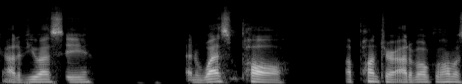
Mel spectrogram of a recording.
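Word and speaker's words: Pahl: And Wes Paul, a punter out of Oklahoma State. And that's how you pronounce his last name, even though it's P A HL. And it's not Les Paul like a guitar.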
